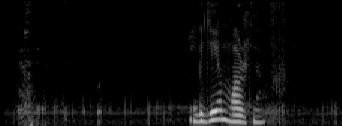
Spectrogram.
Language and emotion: Russian, neutral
